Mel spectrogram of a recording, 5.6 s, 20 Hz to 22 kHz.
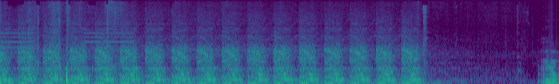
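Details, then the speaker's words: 2010 Subaru Forester 2.5 JDM replacement engine at -25 °C after a night sitting: starter cranks evenly about four times a second for four seconds, never catches; no spark despite RPM signal and injector command; new starter later fixed it. "well we're gonna crank it and see if we have spark now I gotta replay this well that's special it's got no spark yet we had a RPM signal and injector command"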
